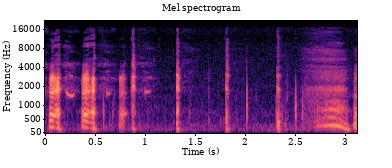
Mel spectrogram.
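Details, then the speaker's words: Short laughing bursts break into sharp, dry cough bursts in quick succession; a person who habitually coughs as soon as they start laughing; laughter-induced cough. "didn't cough as much as I used to I used to cough as soon as I start laughing I start coughing"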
